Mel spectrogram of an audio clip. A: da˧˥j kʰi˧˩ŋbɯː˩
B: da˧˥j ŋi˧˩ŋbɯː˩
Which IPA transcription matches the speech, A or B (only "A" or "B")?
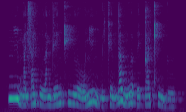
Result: A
